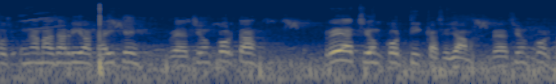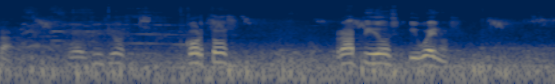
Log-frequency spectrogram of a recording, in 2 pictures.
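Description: A man speaks loudly nearby, outdoors.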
